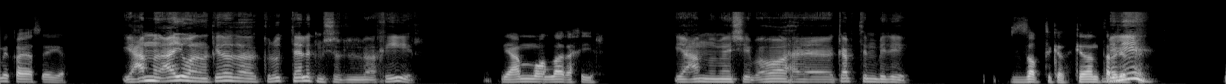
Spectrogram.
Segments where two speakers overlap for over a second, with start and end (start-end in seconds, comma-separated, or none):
none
